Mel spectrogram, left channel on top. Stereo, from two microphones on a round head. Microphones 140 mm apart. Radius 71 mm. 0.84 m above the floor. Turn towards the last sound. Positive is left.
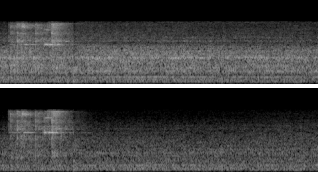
turn(degrees=-10)  # may be behind; listen again after turning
